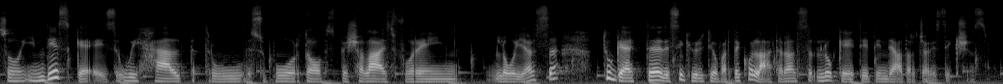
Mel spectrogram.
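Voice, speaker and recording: In an Italian accent, a woman speaks at a moderate pace. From Italy. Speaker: finance lawyer. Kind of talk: interview. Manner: hesitant with filler words.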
